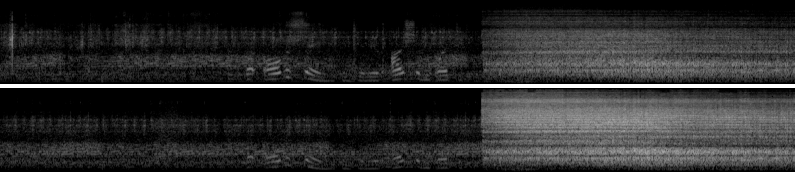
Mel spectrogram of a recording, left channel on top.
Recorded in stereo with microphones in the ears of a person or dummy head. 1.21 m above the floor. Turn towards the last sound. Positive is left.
turn(degrees=-85)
